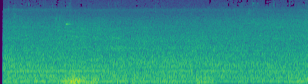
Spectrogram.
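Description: Steady low outdoor rumble, like a vehicle engine or wind on the microphone, with a faint steady hum and a louder low surge about one and a half seconds in.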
